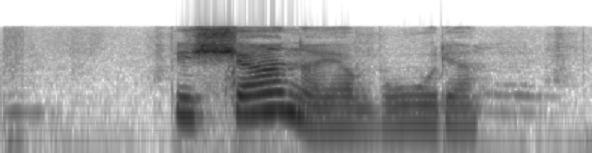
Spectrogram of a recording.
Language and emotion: Russian, sad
